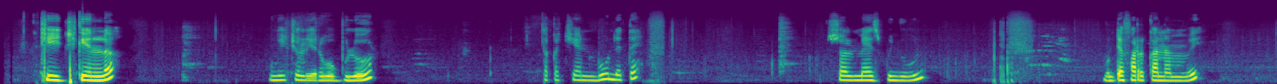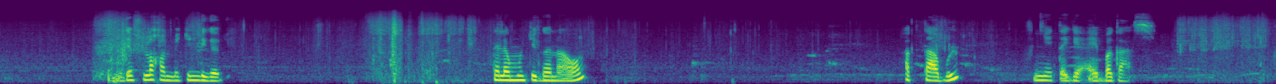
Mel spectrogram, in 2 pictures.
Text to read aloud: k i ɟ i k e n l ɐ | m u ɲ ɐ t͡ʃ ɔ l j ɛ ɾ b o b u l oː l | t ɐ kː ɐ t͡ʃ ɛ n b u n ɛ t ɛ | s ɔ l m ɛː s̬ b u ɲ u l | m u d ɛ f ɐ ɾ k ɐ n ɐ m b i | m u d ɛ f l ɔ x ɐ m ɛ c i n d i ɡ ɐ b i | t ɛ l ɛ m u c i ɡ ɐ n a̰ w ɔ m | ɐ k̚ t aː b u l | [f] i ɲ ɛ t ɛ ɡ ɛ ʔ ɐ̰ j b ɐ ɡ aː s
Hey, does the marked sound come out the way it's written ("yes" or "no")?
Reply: yes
